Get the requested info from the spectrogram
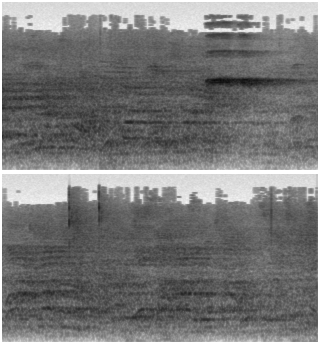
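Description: Referee's whistle blown once, about two seconds in, as a short, steady, shrill blast of about half a second. Voices carry on around it, echoing in a large hall.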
